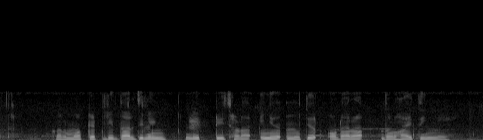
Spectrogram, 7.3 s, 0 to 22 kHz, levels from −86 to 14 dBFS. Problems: constant background noise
